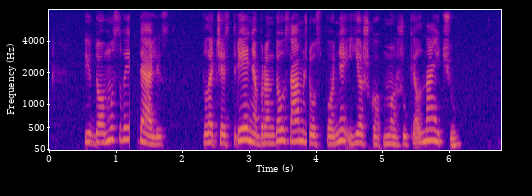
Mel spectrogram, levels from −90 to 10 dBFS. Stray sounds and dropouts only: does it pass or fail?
fail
